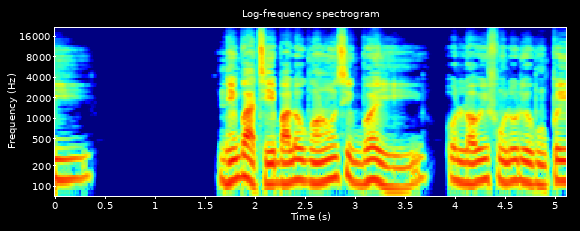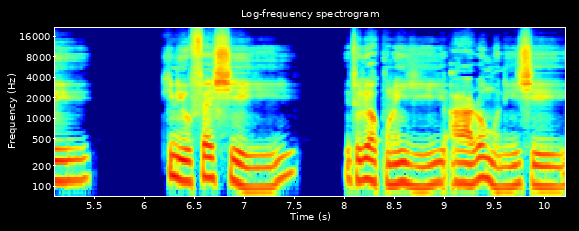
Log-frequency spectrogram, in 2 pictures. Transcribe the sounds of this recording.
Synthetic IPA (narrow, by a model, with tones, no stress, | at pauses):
nĩ˦ɡ͡ba˦˨ti˨˦e˧ba˧lo˦ɡũ˧ɾ̃ũ˦si˦˨ɡ͡bɔ˨˦ɛ˦˨ji˨˦ | o˦lɔ˧wi˦fũ˦o˧lo˦ɾi˦o˧ɡũ˧k͡pe˦ | ki˦nĩ˧˦o˧fɛ˦ʃe˧e˨ji˨˦ | nĩ˦to˧ɾi˦ɔ˧kũ˨ɾ̃ĩ˨˧jiː˨˦a̰˧ɾa˧ɾo˦˨mũ˨nĩ˨˦ʃe˧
